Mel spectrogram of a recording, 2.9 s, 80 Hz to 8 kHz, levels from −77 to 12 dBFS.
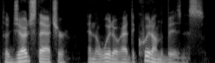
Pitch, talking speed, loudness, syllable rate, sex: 110 Hz, 250 wpm, -19 LUFS, 6.9 syllables/s, male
